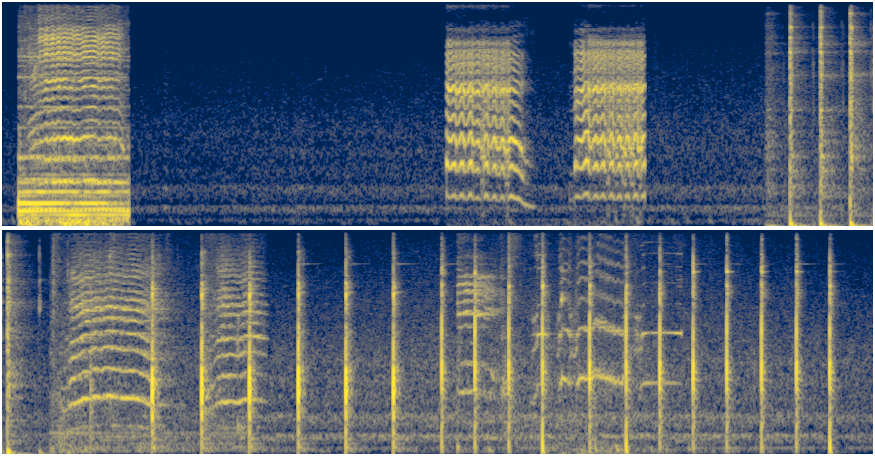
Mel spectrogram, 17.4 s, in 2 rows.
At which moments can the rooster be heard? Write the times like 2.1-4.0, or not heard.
13.9-15.6.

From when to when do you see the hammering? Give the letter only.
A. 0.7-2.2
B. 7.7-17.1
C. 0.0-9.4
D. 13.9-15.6
B.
